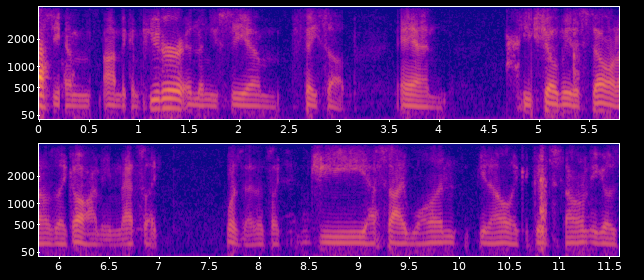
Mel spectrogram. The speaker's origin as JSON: {"language": "English", "town": "Rochester", "region": "New York", "country": "United States", "said": "he's from Buffalo, and we're from Rochester, so we're like right up the road"}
